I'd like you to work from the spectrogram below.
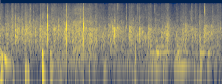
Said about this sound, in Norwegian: Så gi dem en varm applaus.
